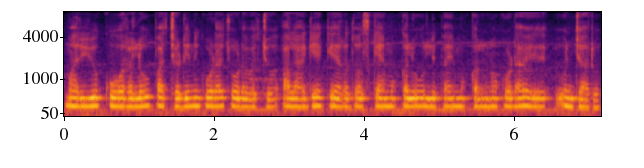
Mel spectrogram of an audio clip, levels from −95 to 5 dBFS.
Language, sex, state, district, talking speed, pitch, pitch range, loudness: Telugu, female, Andhra Pradesh, Guntur, 115 wpm, 190 Hz, 185-195 Hz, -16 LUFS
